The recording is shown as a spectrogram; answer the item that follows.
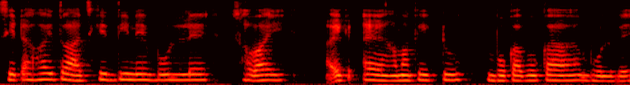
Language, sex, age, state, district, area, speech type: Bengali, female, 60+, West Bengal, Purba Medinipur, rural, spontaneous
